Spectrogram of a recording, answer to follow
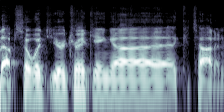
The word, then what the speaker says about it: Katahdin: Yeah, Katahdin or Katahdin. I don't know how it's pronounced. I say Katahdin. So. I say Katahdin. You say Katahdin. We all say Katahdin. Let's call the whole thing off.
